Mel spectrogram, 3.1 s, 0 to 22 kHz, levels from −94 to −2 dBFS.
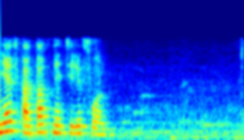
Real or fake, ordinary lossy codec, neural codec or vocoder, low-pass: fake; Opus, 24 kbps; codec, 16 kHz, 2 kbps, FunCodec, trained on Chinese and English, 25 frames a second; 7.2 kHz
